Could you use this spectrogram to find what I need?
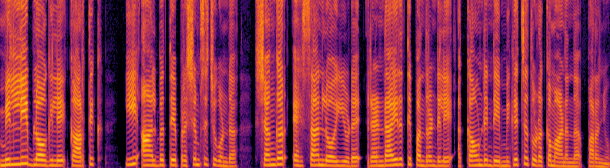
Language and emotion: Malayalam, neutral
